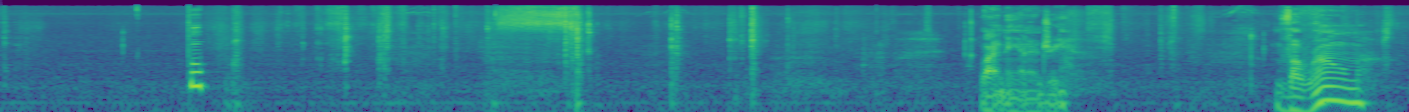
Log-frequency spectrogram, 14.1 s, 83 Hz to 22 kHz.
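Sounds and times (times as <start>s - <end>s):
cards sliding and rustling: 2.2s - 9.4s, 10.8s - 12.1s.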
